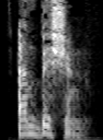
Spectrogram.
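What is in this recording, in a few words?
"ambition", British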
